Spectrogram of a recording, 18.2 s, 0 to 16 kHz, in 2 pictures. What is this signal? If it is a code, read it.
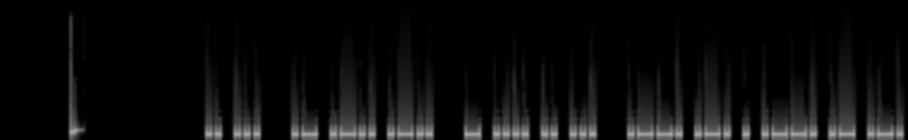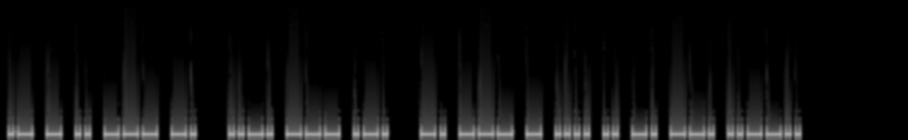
Morse code, heard as a keyed tone, about 25 wpm, 700 Hz. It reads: IS ALL THIS PREPARATION FOR NOTHING?
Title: Sentences from Top 1400 Words 25wpm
